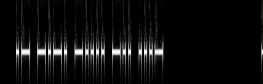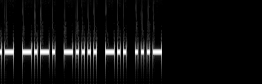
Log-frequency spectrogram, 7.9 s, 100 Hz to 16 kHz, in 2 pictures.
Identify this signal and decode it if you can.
Morse code, heard as a keyed tone, about 28 wpm, 700 Hz. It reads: AC6DV AC6DV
